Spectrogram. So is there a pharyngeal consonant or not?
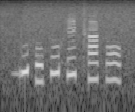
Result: no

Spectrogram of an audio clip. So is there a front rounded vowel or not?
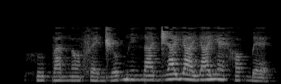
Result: no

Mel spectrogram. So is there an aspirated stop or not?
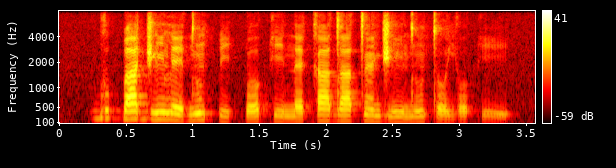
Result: no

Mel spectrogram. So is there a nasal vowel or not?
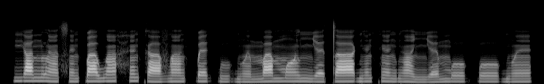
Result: yes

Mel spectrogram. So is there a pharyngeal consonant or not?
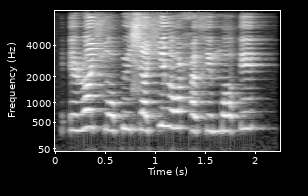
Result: yes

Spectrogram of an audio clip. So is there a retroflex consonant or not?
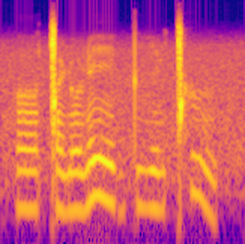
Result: yes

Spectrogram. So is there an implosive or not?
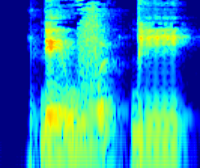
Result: yes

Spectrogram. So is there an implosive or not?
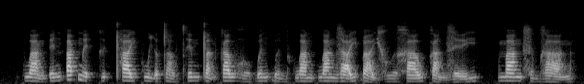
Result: yes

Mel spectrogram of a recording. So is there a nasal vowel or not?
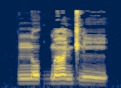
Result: yes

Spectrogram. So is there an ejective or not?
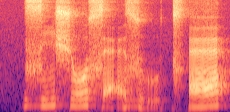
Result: yes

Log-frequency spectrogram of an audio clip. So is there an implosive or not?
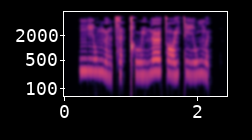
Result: no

